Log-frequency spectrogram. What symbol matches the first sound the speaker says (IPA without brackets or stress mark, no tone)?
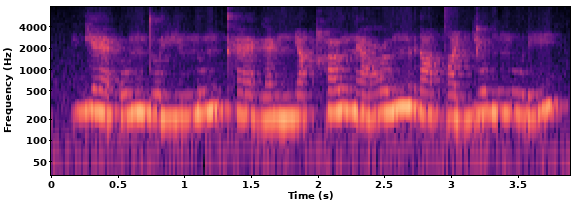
ɡʲ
